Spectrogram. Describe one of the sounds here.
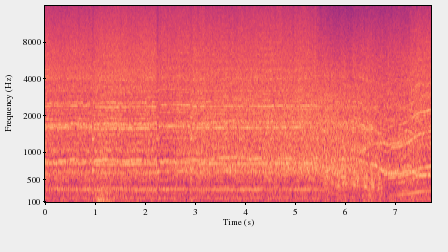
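A racing car engine screams at high speed, then drops in pitch as it slows and shifts down.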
